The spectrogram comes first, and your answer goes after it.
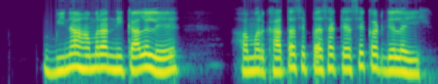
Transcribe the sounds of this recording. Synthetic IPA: binaɦəmɾanikalele | həməɾkʰat̪asepɛsakɛsekəʈɡeləi

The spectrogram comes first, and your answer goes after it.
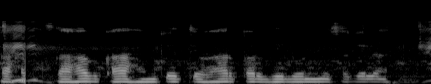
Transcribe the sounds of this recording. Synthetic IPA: aɦəsaːɦəbkaɦɐmket̪jəɦaːɾpəɾbʱiloːnmesɐkeːlaː

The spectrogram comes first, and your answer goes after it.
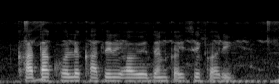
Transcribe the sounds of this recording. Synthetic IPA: kʰat̪akʰolekʰat̪iɾiəʋed̪ənkəjsekəɾi

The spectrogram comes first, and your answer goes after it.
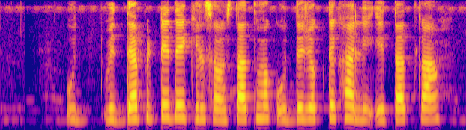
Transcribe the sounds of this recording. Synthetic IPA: ʋɪd̪japiʈːed̪ekʰiːlsə̃w̃st̪ʰaːt̪məkʊd̪ːəd͡ʑək̚t̪ekʰaliʔet̪at̪ka

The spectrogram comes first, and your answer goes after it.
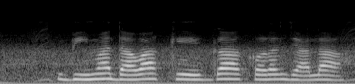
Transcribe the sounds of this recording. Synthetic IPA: bimad̪aʋakeɡakəɽənd͡ʑala

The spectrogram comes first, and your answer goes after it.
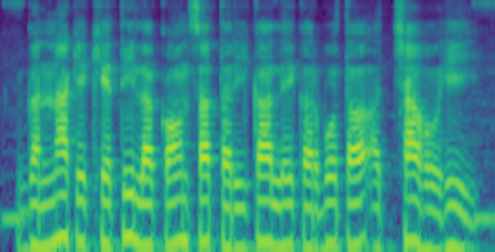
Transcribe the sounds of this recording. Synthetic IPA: ɡənːakekʰeːt̪iləkɔːnsat̪əɾiːkalekəɾbot̪əɐtːʃʰaɦoːɦiː

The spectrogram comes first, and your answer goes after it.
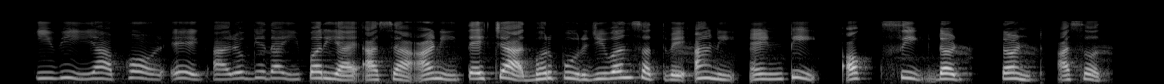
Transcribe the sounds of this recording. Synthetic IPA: kĩʋ̤ijapʰəɭekaɾoɡjəd̪aipəɾjajʔasaʔa̰ɽ̃it̪ɛt͡ɕjat̪̚bʱəɾpuːɾd͡ʑiʋənsət̪ʋeʔañiɛ̃ɳʈi | ɔksiɡɖə | ɖəɳʈasət̪̚

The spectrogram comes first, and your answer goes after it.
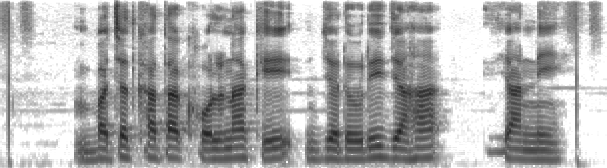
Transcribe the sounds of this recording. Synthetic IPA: bət͡ʃət̪̚kʰaːt̪akʰoːlnakid͡ʒəɾuːɾid͡ʒəɦã | jaːniː

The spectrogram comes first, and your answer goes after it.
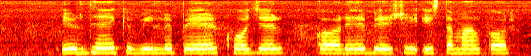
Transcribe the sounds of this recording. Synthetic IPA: iɾd̪ʱẽkʋilpeɾkʰod͡ʒəɾ | kəɾebesiʔɪst̪emaːlkəɾ

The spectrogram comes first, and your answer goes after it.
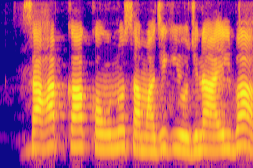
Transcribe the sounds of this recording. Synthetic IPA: saːɦɛb̚kakɔːnosaːmaːd͡ʒɪkjoːd͡ʒnaːɪlbʱaː

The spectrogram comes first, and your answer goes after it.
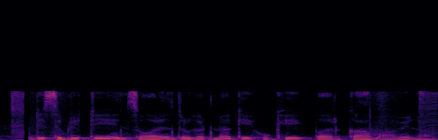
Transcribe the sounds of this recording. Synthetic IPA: ɖɪsəblɪʈiɪ̰nsɔːɾẽnsd̪ʊɾɡʱəʈnakehʊkʰepɐɾkaːma̰ːʋeːlaː

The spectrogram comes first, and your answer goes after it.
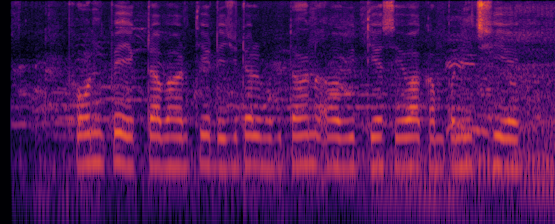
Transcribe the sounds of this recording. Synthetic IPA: pʰonpeːk̚ʈabʱaɾt̪ijəɖid͡ʒiʈəlbʱuɡt̪anɔːɾʋɪd̪jəseʋakəmpənit͡ʃʰie

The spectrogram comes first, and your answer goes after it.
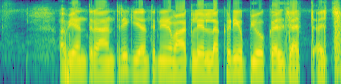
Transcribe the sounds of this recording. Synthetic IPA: əbʱjənt̪ɾant̪ɾikjənt̪niɾmaklelːəkʰɽiupjoɡ̚kəld͡ʒat̪əjt͡ʃʰ

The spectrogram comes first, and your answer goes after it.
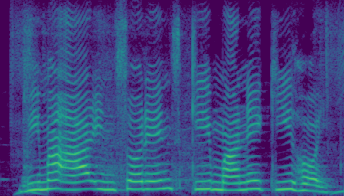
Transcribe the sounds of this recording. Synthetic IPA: bimaaːɾɪnsoːɾenskimaːnekiɦoːj

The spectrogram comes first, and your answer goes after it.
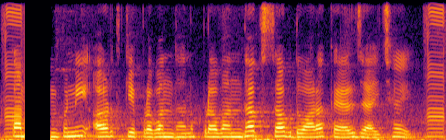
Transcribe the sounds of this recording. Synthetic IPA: kə | mpniʔəɾt̪ʰkepɾəbənd̪ʱənpɾəbənd̪ʱəksəbʱd̪ʋaɾakɛld͡ʒajt͡ʃʰɛɪ

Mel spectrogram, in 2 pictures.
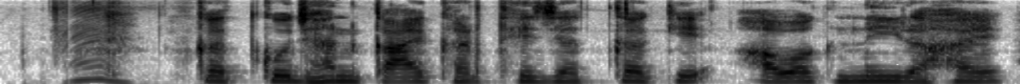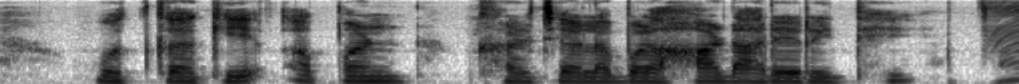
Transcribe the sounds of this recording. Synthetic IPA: kət̪kod͡ʒʱənkaːjkəɾt̪ʰed͡ʒət̪̚kakeaːʋəknɐɦĩɾəhəe | ʊt̪kakeɐpən | kʰɐɾt͡ʃalɐbəɭhaɖaːɾeɾɐɦit̪ʰeː

